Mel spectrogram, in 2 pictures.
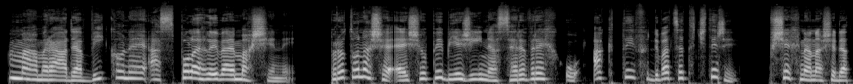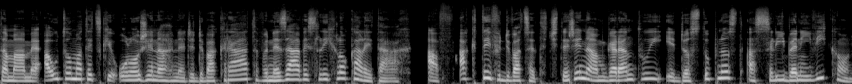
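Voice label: female Czech commercial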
